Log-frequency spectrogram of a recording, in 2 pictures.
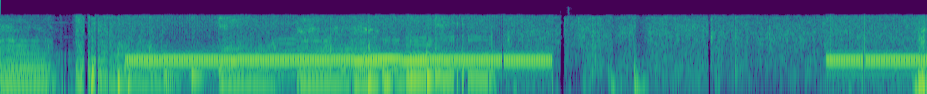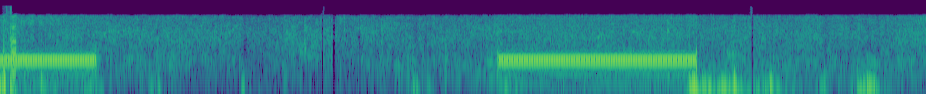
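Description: Telephone tones sound while a call is being connected: three long, steady mid-pitched electronic tones, the first lasting several seconds and the next two about two seconds each, separated by stretches of faint line noise.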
